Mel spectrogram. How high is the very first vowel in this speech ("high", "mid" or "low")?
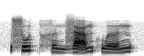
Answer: high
